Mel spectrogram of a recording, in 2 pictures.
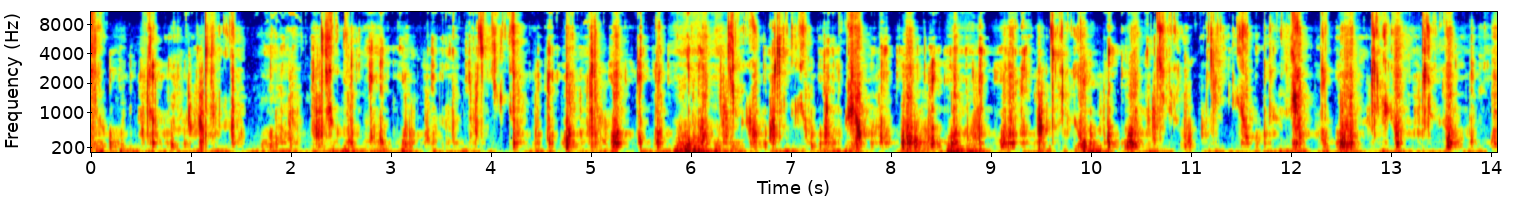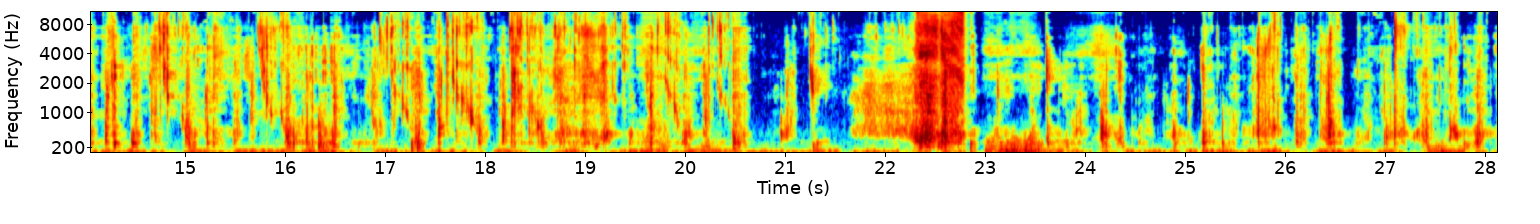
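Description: Close-miked chewing and crunching of mouthfuls of tandoori naan with dal: a rapid, uneven run of small clicks. There is one brief, louder burst of noise about three-quarters of the way through.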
